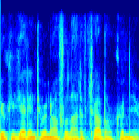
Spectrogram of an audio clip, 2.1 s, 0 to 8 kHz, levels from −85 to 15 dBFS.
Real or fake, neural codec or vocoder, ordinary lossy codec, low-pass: real; none; AAC, 48 kbps; 7.2 kHz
